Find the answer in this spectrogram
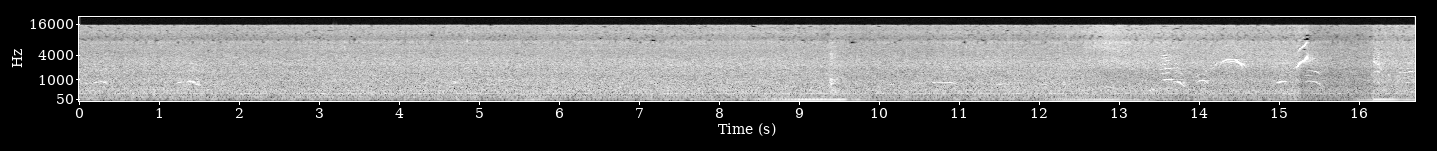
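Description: Muddy floodwater rushing steadily over a boulder-choked, washed-out mountain road, with scattered distant shouts that come more often near the end.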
